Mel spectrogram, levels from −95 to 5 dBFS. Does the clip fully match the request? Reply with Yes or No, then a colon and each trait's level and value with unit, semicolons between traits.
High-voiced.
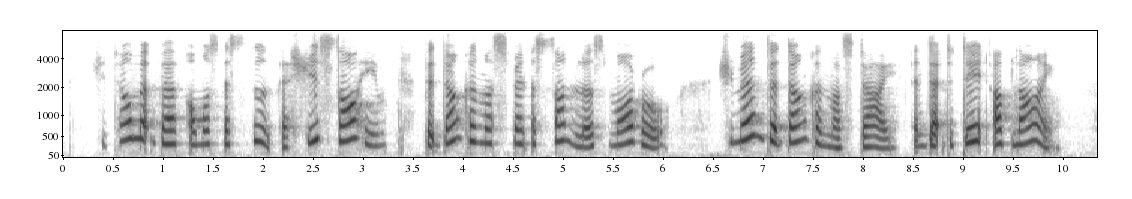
Yes: very high, 330 Hz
